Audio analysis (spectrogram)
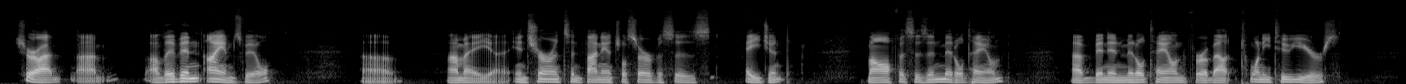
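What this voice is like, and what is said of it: Southern West Virginia accent. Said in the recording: “you can kind of still hear the accent from Southern West Virginia”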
